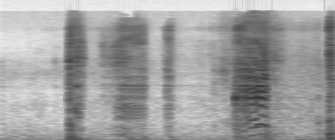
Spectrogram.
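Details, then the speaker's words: Sagging car door: latch clicks, then a squeaky rubbing creak when the door is opened from inside, as its seal rubber scrapes the rear door. "слышно вот какой прекрасный звук а все из-за того что вот эту уплотнительной резиночку чиркает о соседнюю дверь"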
